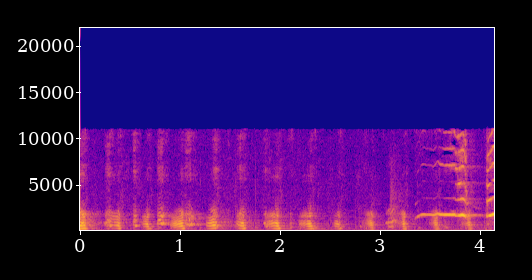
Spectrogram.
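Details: Labrador Retriever puppies indoors, a rapid jumble of short high whimpers and squeaks overlapping at about three per second, ending in a thin sustained whistle-like whine, with a low steady hum beneath.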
